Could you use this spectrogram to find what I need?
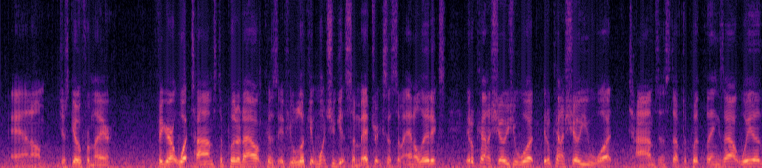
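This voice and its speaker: A man talks fairly quickly, his pitch varying in an ordinary way, while noticeable background noise continues. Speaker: YouTube livestreamer. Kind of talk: casual live stream chat. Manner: loud.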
